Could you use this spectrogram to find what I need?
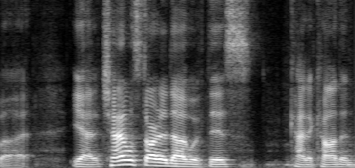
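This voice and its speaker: A man speaks with a Polish accent and a fairly low pitch. The recording is very clean, with a silent background. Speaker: electric unicycle YouTuber. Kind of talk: casual livestream chat. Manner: casual, halting.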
